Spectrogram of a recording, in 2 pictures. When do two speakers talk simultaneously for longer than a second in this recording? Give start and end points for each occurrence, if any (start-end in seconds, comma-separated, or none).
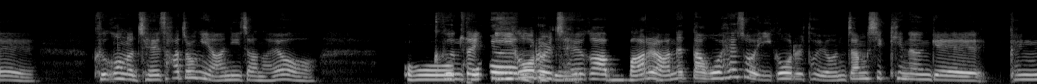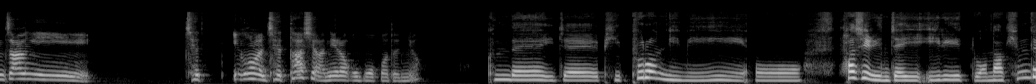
4.3-6.5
